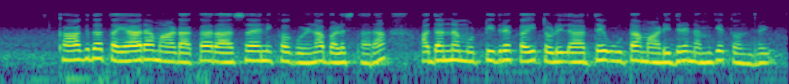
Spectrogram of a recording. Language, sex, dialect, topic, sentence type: Kannada, female, Central, agriculture, statement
